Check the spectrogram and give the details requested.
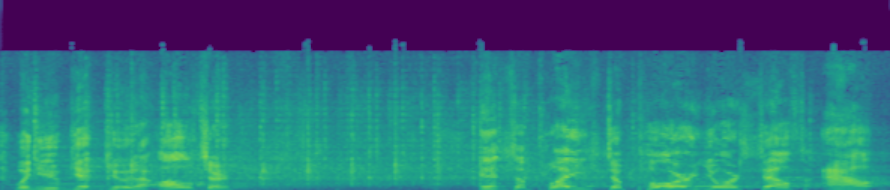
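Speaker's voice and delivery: rising pulpit fervor; fervent preaching. Acted. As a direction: lift the voice and preach it out. Preaching at full force.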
